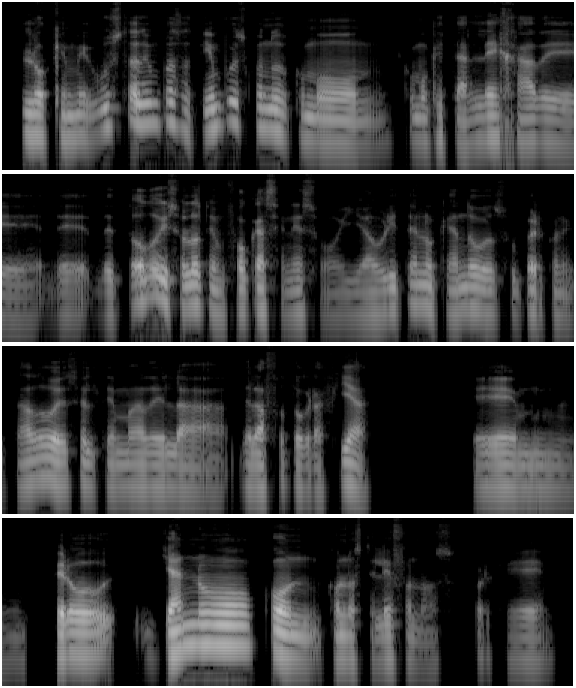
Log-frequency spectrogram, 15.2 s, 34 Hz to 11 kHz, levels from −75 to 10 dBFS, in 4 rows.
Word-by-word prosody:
lo 120 -1 +3
que 115 - -5
me 115 +1 -2
gusta 145 +6 0
de 170 - +3
un 170 - -4
pasatiempo 150 -1 -3
es - - -9
cuando 140 -5 -1
como 95 -2 -2
como 105 -1 -8
que 110 - -9
te 100 - -8
aleja 100 +1 -2
de 90 -4 -7
de - - -11
de - - -8
todo, - - +1
y - - +5
solo 125 +1 +1
te 115 - -7
enfocas 105 +1 -2
en 95 - -10
eso. 95 -3 -11
Y 95 0 -14
ahorita 100 +5 -5
en - - -2
lo 120 - -1
que 100 - -10
ando 110 0 0
superconectado 105 +3 -3
es 100 -1 -1
el 100 -3 -5
tema 95 0 -4
de 95 0 -2
la 85 -3 -4
de - - -6
la - - +2
fotografía. - - -4 0.7
Eh, 95 0 -1 0.7
pero 105 0 +5
ya 105 +2 +5
no 140 0 +7
con 100 -7 +5
con 95 - -3
los 95 -1 -4
teléfonos, 90 -4 -9
porque 90 0 -11
100 Hz, 190 wpm, -26 LUFS, 95-115 Hz, 0.7 s, no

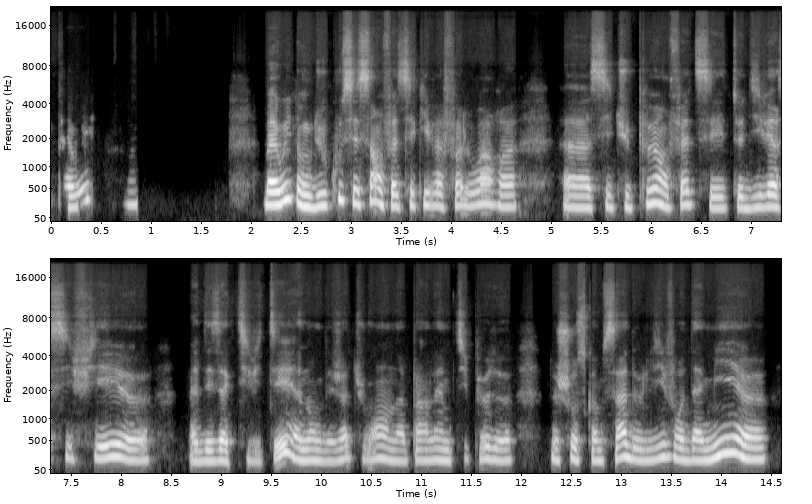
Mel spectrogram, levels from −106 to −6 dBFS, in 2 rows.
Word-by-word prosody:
Bah, 180 - +4
oui. 290 +2 -4 0.3
Mmh. 220 -1 -6 1.3
Bah 215 0 +10
oui, 290 +7 +7
donc 205 -9 +6
du 200 +3 +2
coup, 295 - 0
c'est 245 -5 +1
ça 220 - +1
en 240 - +3
fait, 195 -3 +1
c'est 200 +2 -4
qu'il 215 +1 -3
va 205 -1 -1
falloir, 115 - -1
heu, 190 0 0 0.5
heu, 180 -1 +1
si 175 +2 -5
tu 180 0 -6
peux 235 +7 0
en 215 -4 +3
fait, 215 +4 -3
c'est 170 -4 -3
te 175 - -5
diversifier, 195 +3 0
heu 170 0 0 0.4
bah 155 - -1
des 160 +2 0
activités. 155 -2 -1
Là 190 - +2
donc 170 -1 -1
déjà, 155 +4 -4
tu - - -16
vois, 200 - -4
on 185 -4 -2
a 160 -1 -4
parlé 170 +2 -5
un 165 - -2
petit 165 +4 -11
peu 195 - -5
de 170 -2 -2 0.4
de - - -5
choses 170 0 -3
comme 165 -1 -4
ça, 195 +6 +2
de 185 -4 -1
livres, 185 +3 -2
d'amis, 190 +12 +3
heu, 185 -2 +3
185 Hz, 205 wpm, -21 LUFS, 170-210 Hz, 1.3 s, Bah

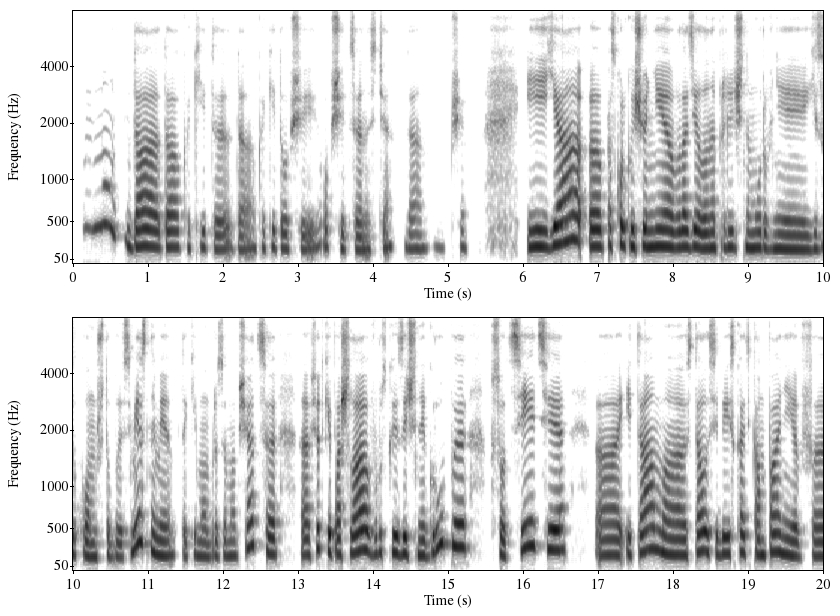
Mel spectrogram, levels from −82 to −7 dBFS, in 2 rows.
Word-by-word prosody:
Ну 425 -1 -5
да, 200 -1 +2
да, 190 0 0
какие-то, 185 -3 -8
да, 165 +2 -7
какие-то 180 0 -7
общие, 175 +2 -7
общие 195 -4 -6
ценности, 165 +4 -7 0.2
да, 175 -1 -8 0.3
общие 190 -2 -12 0.8
И 195 - 0
я, 220 +8 +4
э, 200 0 +5
поскольку 210 +1 0
еще 205 +1 +4
не 200 0 +4
владела 190 -1 +3
на 185 +1 +1
приличном 190 -1 -2
уровне 170 -2 -1
языком, 170 0 -3
чтобы 160 -1 -6
с 155 - -10
местными 215 - +1
таким 180 -5 -6
образом 170 +1 -5
общаться, 220 - -1 0.3
а, 185 - -1
всё-таки 255 +3 +1
пошла 210 +4 +4
в 200 -3 -4
русскоязычные 200 -3 +1
группы, 280 - +2 0.3
в - - -17
соцсети. 245 - +2 0.4
А, 185 0 -1
и 195 +3 -3
там, 230 +4 +1
а, 185 -2 +2
стала 215 +6 +2
себе 200 -3 +1
искать 210 +1 -3
компании 190 -1 +1
в, 160 +1 -15
195 Hz, 135 wpm, -23 LUFS, 180-220 Hz, 0.8 s, э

